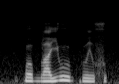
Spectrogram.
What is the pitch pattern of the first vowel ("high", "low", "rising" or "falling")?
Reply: low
